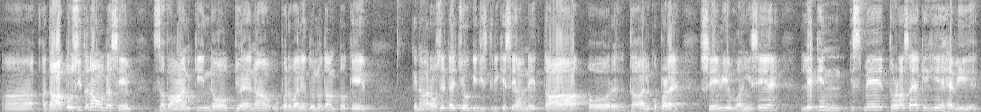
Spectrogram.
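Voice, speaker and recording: Male teacher, patient pronunciation lesson, stretched loud letter sounds, echoey room. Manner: demonstrates letter sounds slowly and loudly, then explains in a lower voice. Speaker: Quran recitation teacher.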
